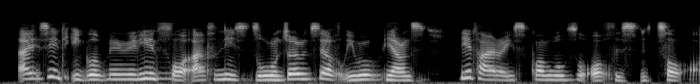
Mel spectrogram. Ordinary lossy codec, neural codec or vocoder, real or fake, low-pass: none; autoencoder, 22.05 kHz, a latent of 192 numbers a frame, VITS, trained on many speakers; fake; 7.2 kHz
